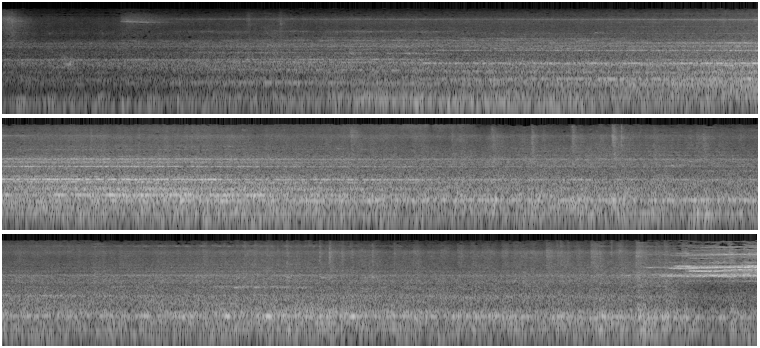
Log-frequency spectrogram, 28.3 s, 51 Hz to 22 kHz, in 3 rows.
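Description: Regional train of an E.464 electric locomotive and low-floor coaches arriving into the station, growing louder over the first ten seconds as it draws near. The coaches roll past with the wheels squealing, and a higher, shrill squeal starts near the end as the train slows.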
